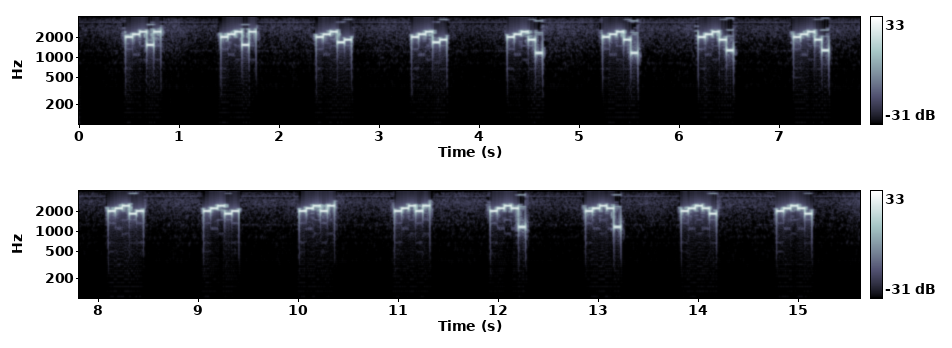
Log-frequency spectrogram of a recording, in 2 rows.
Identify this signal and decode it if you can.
Five-tone selective call (ZVEI), heard as quick runs of five tones, tones of about 70 ms. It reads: 89050 89050 89067 89067 89072 89072 89073 89073 89078 89078 89080 89080 89092 89092 89097 89097
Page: SDR/ZVEI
